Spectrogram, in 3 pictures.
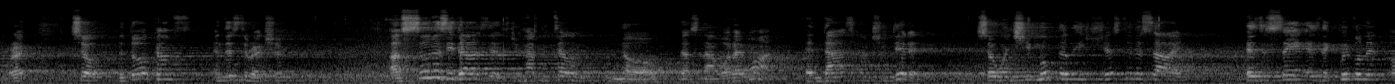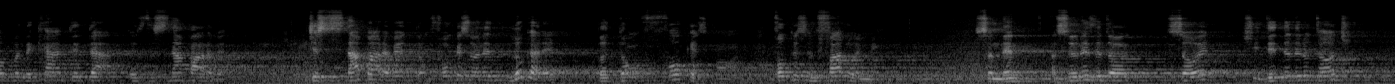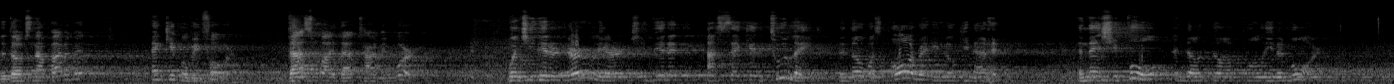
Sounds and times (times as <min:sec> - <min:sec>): Speech: 0:00.0 - 0:03.0, 0:03.9 - 0:09.2, 0:09.8 - 0:11.9, 0:12.5 - 0:16.2, 0:17.0 - 0:22.8, 0:23.7 - 0:28.8, 0:29.4 - 0:32.2, 0:33.0 - 0:38.0, 0:38.7 - 0:41.2.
